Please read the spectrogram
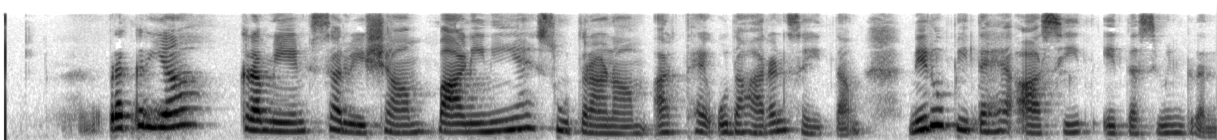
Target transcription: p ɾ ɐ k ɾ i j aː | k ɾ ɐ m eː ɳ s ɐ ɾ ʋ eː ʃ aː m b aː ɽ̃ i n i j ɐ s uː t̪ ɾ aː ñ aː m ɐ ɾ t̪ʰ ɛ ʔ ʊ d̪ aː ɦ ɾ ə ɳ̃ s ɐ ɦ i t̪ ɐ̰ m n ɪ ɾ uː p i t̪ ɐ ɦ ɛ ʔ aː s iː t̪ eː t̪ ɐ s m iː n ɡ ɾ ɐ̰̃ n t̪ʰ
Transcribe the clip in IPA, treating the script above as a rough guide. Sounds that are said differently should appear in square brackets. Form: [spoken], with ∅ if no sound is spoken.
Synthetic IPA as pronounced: p ɾ ɐ k ɾ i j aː | k ɾ ɐ m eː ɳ s ɐ ɾ ʋ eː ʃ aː m [p] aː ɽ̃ i n i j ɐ s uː t̪ ɾ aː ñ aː m ɐ ɾ t̪ʰ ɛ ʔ ʊ d̪ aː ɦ ɾ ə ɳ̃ s ɐ ɦ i t̪ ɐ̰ m n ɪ ɾ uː p i t̪ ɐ ɦ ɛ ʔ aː s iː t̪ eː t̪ ɐ s m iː n ɡ ɾ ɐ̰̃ n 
